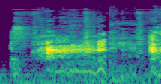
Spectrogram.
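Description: Boston terrier growling while tugging at a plush toy: one long growl that swells louder twice.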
